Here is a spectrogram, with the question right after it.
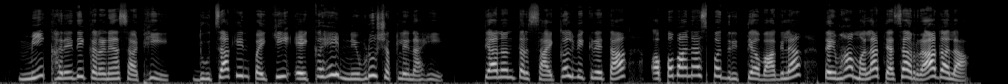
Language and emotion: Marathi, angry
